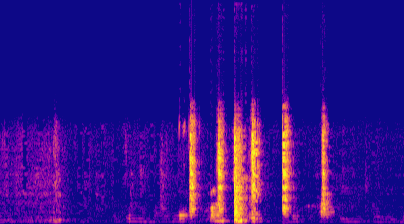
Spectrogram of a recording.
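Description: A quick run of about six short, sharp clicks starting about two seconds in: the clicky sound of a Jolly Rancher hard candy.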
